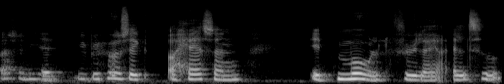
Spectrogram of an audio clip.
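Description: Very slow and in monotone, flat intonation, a woman speaks in a fairly high pitch with a dark, mellow tone. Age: 20s. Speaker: resident of a psychiatric residential home. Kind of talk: casual chat.

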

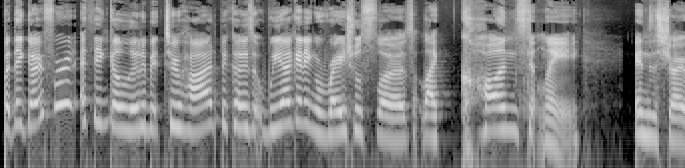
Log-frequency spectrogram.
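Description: This woman speaks with an Australian accent at a fairly quick pace. Her pitch is high, and her intonation is lively. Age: 20s. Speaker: podcast host. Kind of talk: casual chat.

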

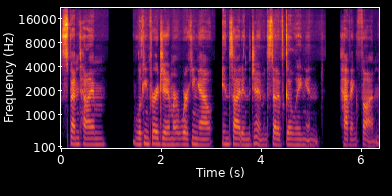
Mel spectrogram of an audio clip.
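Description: A woman's fairly low voice at a moderate pace, an ordinary speaking voice on a very clean recording with a silent background. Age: 30s. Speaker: fitness instructor. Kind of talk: casual chat.

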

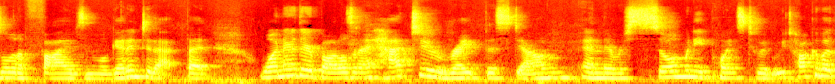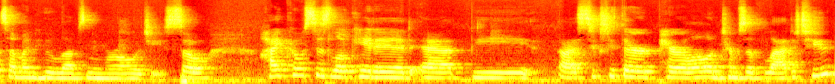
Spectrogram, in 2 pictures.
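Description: Audible room echo and noticeable background noise surround the voice. Its pitch variation is ordinary. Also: woman. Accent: Canadian. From Canada, Winnipeg. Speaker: whisky enthusiast. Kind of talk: casual chat. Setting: studio.

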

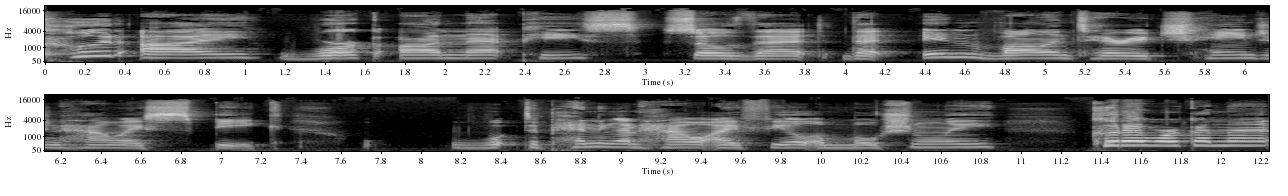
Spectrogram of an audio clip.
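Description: Lively intonation marks this very slow delivery in an American accent. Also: woman, medium pitch for a woman, very clean recording, silent background. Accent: New York accent, only when upset. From New York. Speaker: dog trainer. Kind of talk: solo podcast lecture.

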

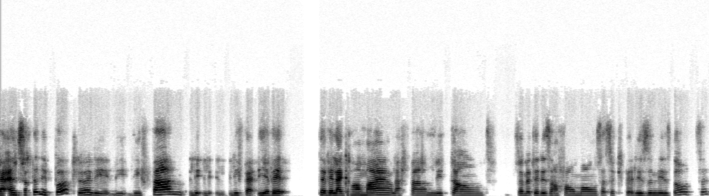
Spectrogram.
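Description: A woman's fairly high voice with a Quebec accent, fairly even intonation and a moderate pace, dry and close with no echo, over a quiet background. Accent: Québécois French. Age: 30s. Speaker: podcast co-host. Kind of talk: casual chat.

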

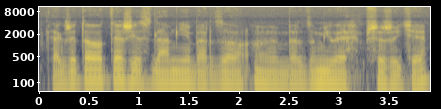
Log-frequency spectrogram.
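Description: A man speaks at a fairly low pitch in a dark, mellow tone. His intonation is monotone and flat, and his pace is fairly slow. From Poland, Częstochowa area (Kłomnice). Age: old. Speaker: radio show host. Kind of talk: casual radio chat.

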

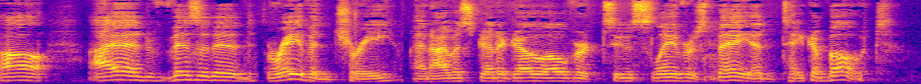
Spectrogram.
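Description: A man puts on a character voice at a medium pitch. He barely pauses at all. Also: moderate pace. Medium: actual play. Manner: chatty, bumbling.

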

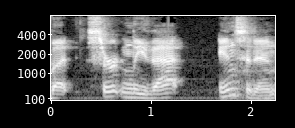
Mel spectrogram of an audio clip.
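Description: With a plain, everyday voice, a man speaks at a moderate pace and shows ordinary pitch variation. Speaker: author and guest. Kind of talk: interview conversation, faith testimony.

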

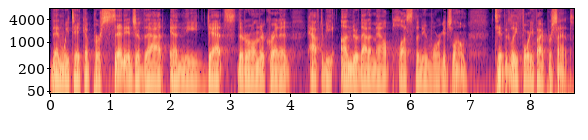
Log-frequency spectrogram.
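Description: Very deep, low male voice with vocal fry, ordinary pitch variation and a moderate pace, in a very clean recording with a silent background. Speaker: mortgage lender. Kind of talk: casual explanatory interview. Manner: explanatory, knowledgeable.

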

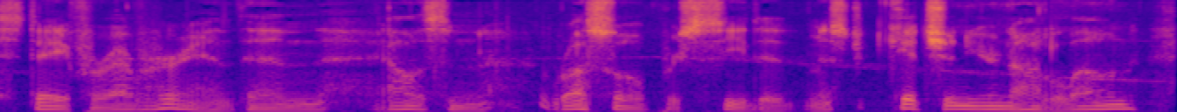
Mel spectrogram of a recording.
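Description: Very deep and low, this man's somewhat breathy voice has a dark, mellow tone, ordinary pitch variation and a fairly slow pace. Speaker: radio host.

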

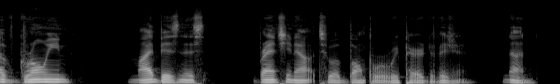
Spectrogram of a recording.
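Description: A man with a fairly low voice and ordinary pitch variation speaks at a moderate pace. His tone is animated. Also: very clean recording, silent background. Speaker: podcast host and dent repair trainer. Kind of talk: casual chat.

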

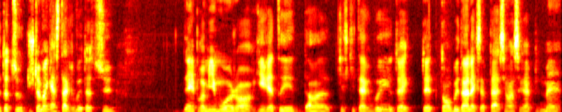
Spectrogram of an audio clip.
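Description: The speaker has a Quebec accent, a moderate pace and ordinary pitch variation, heard on a very clean recording with a silent background. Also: man, medium pitch for a man. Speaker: podcast host. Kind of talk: casual chat.

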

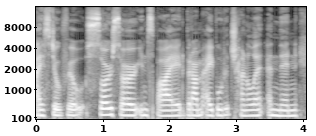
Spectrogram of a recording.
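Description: Her medium-pitched voice moves at a moderate pace as the woman speaks. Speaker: podcast host and musician. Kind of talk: casual solo monologue.

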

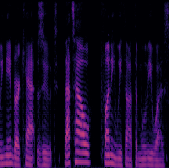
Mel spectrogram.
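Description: In a normal speaking voice, a man talks at a moderate pace with ordinary pitch variation, the sound dry and close with no echo over a quiet background. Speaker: podcast listener. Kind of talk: recorded listener message. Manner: excitable.

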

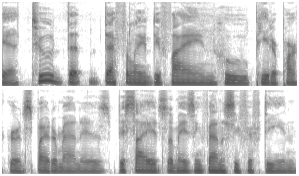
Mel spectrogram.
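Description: A man's dark, mellow voice at medium pitch, fairly quick with hardly any pauses and fairly even intonation, in a dry, close sound with no echo on a very clean recording with a silent background. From Hawaii. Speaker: comic book shop owner. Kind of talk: casual chat.

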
